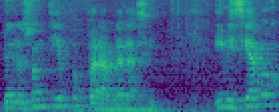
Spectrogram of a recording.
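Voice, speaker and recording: A man's voice: a little high, animated, a little fast. A Venezuelan man hosting a radio talk show in a reflective, didactic, conversational way, posing rhetorical questions. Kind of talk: conversational radio talk about environmental issues. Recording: echoey room with background noise.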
